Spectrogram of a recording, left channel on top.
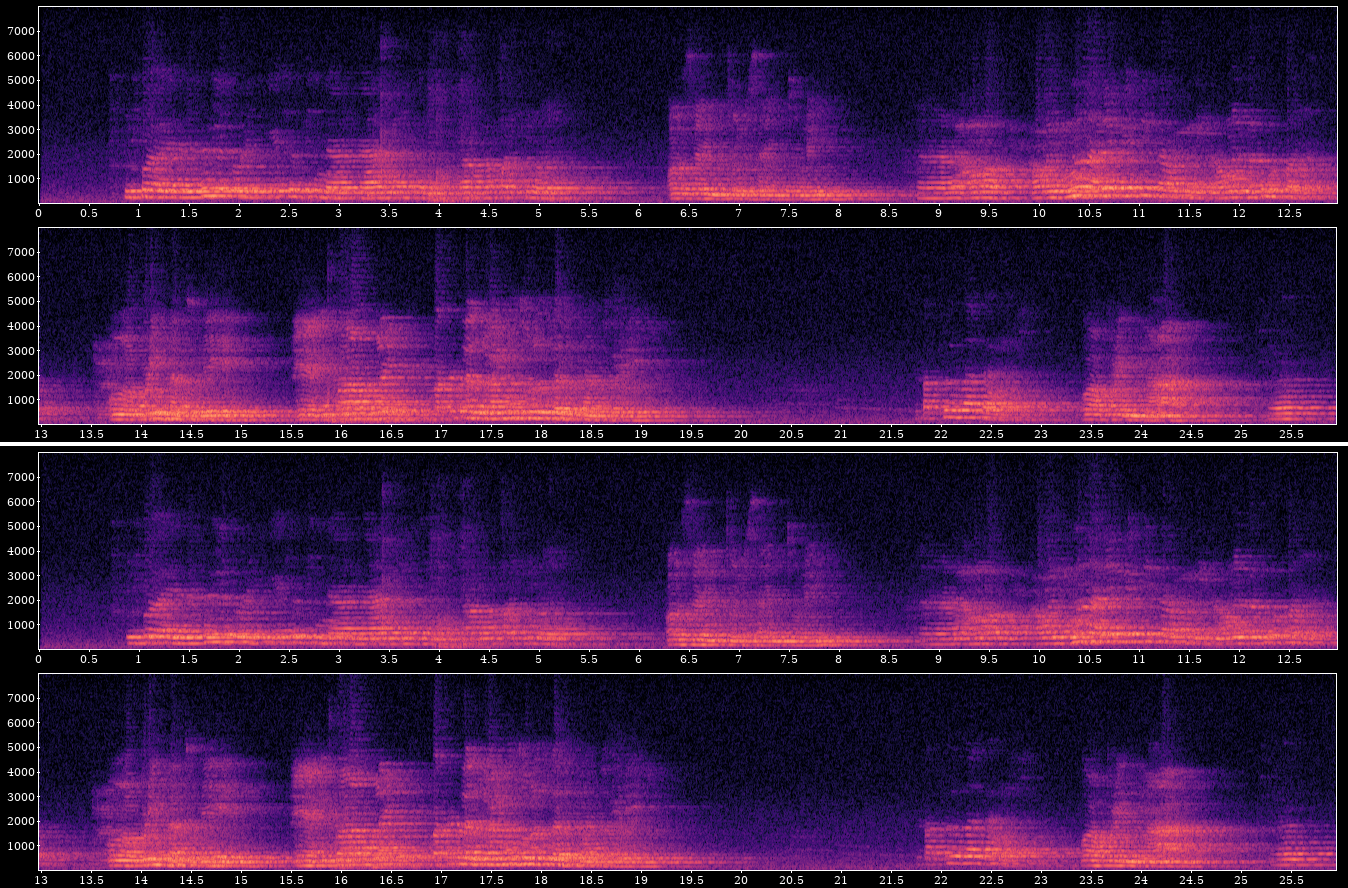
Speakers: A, on the left (about 75°); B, on the right (about 60°).
A: இப்ப இது இல்ல தொழி கேக்குறதுக்கு நே நேரமே இல்ல தொழி நாங்களும் படிக்கணும்
B: ஓ சரிங்க தோழி சரிங்க தோழி
A: அதனால அவங்க அவங்களுக்கு இன்னும் நறைய பேத்தி இருக்காங்க சொல்லி அவங்களுக்கு கத்து கொடுப்பாங்க
B: ஓ அப்படிங்களா தோழி ஏ இப்ப
A: ஆ
B: அவங்கல்லாம்
A: ஆமா தோழி
B: பக்கத்துல இருக்கிறாங்களா தூரத்துல இருக்கிறாங்களா தோழி
A: த்துலதான் இருக்காங்க
B: ஓ அப்படிங்களா
A: ஆ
